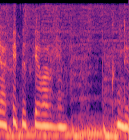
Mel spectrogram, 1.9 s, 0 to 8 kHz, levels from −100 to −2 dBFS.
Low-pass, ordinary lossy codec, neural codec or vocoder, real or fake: 7.2 kHz; none; codec, 16 kHz, 16 kbps, FreqCodec, larger model; fake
